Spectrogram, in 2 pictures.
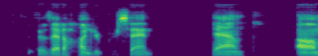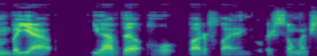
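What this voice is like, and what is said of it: Usual voice. Nothing is said of it.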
